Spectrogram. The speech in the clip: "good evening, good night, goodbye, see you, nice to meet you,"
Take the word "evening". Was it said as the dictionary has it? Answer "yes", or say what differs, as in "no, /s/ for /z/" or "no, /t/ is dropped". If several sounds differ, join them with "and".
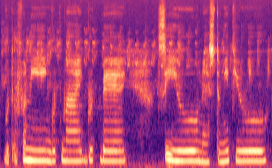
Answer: no, /p/ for /v/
